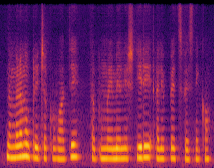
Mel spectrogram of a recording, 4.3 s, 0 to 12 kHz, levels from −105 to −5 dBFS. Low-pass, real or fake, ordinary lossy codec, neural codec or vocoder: 10.8 kHz; fake; none; codec, 24 kHz, 0.5 kbps, DualCodec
